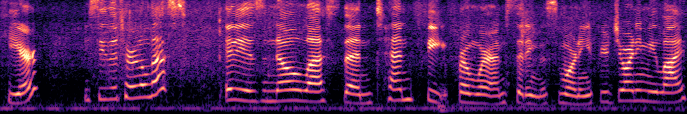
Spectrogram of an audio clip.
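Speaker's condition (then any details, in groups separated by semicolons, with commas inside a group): No condition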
